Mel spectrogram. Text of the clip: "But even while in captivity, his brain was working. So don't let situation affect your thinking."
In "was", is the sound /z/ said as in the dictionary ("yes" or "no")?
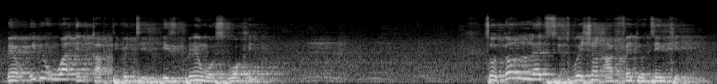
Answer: no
